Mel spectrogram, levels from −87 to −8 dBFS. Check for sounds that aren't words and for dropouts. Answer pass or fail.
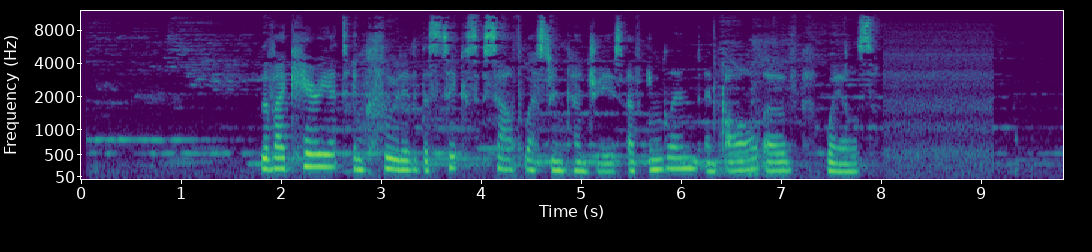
pass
